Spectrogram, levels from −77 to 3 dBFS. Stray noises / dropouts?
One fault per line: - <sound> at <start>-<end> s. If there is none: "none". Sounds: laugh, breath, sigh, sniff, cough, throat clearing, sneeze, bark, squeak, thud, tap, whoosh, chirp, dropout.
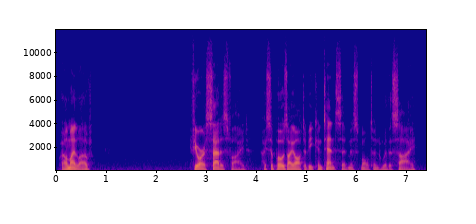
none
